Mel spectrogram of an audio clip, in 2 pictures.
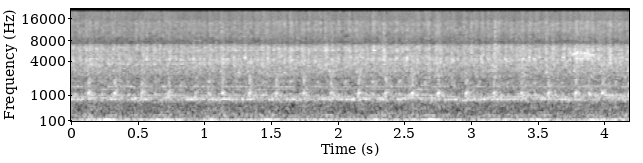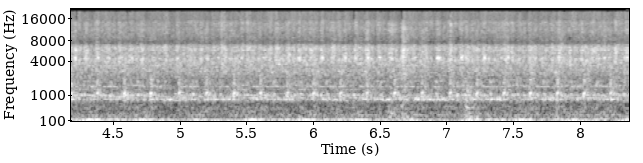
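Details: Ex-NZ Army V8 Land Rover (NZ 341) after replacing failing military ignition with Mallory components: choke off straight away and it keeps running, massive improvement; steady, even low rumble, smooth idle, no misses or surges.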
